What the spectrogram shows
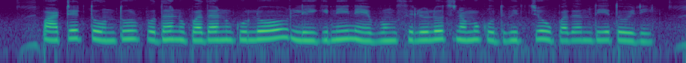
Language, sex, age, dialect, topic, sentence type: Bengali, female, 25-30, Northern/Varendri, agriculture, statement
